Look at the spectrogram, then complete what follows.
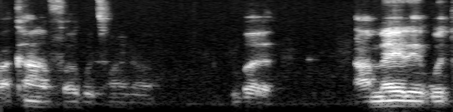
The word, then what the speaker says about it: Twano: Oh, and for y'all that don't know, I pronounce my stage name. If you would call this a stage name, it's Twano and not Twano.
